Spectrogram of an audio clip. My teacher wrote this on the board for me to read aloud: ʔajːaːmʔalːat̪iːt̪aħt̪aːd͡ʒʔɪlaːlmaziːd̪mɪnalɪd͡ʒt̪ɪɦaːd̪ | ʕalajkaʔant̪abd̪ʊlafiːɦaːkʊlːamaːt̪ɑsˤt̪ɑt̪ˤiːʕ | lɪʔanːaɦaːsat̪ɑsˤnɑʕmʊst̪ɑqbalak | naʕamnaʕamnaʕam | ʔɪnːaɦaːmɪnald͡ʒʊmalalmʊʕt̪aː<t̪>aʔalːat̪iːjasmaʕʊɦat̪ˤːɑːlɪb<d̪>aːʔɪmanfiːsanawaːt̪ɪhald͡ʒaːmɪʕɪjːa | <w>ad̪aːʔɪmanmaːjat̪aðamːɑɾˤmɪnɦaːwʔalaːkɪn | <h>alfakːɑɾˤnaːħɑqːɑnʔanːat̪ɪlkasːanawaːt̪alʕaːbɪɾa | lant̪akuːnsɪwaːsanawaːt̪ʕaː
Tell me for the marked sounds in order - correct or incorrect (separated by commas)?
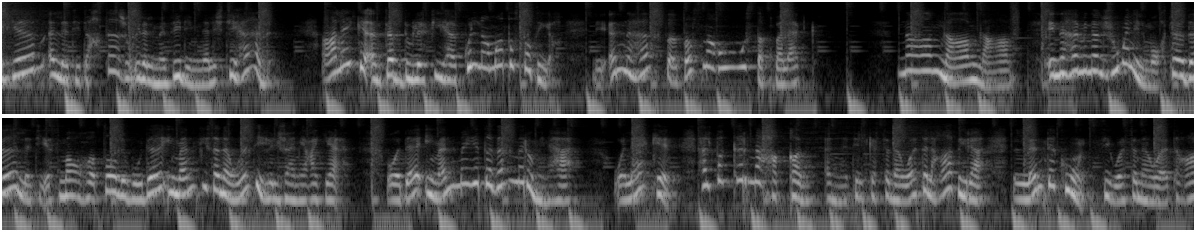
incorrect, correct, correct, correct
